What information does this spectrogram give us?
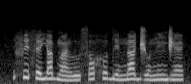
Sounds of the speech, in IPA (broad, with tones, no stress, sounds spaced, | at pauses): f e˦ s ɛ˧ j a˧ b ã˨ l u˨ s ɔ˨˦ h o˧ d e˨ n a˧ d͡ʒ o˨ n ĩ˧ d͡ʒ ɛ̃˧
